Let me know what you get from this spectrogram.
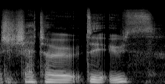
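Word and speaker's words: Château d'Eu: The Chateau d'Eus.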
